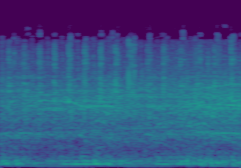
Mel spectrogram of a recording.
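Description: Stadium ambience from a soccer match broadcast, a low steady drone with faint music-like tones and light crowd noise, with no commentary.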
